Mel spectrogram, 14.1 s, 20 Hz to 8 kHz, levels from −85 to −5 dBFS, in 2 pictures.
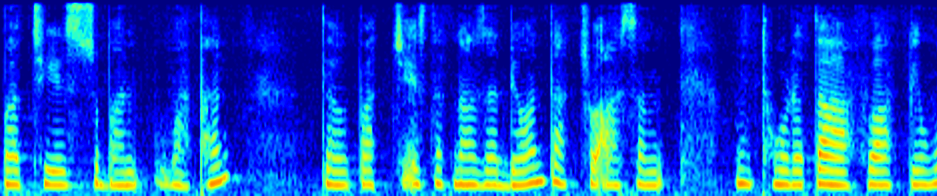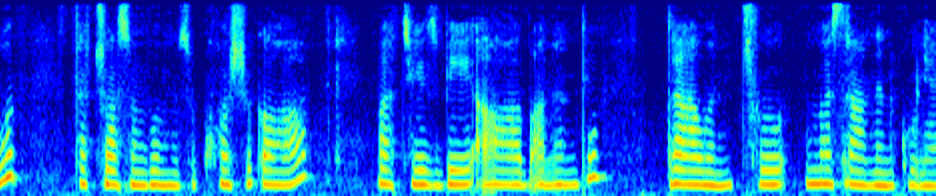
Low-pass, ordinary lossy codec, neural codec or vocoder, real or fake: none; none; codec, 16 kHz, 1.1 kbps, Voila-Tokenizer; fake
